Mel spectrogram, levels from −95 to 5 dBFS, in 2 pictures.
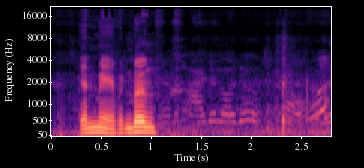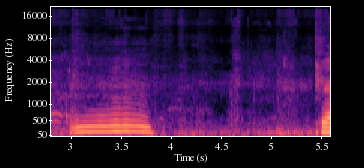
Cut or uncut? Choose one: uncut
